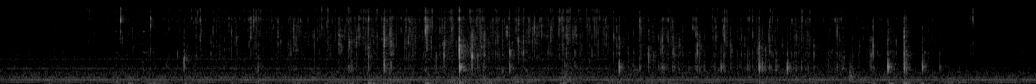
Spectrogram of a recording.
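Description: Wire whisk beating softened cream cheese in a glass bowl: a continuous run of wet squelching clicks, with the whisk ticking against the glass.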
